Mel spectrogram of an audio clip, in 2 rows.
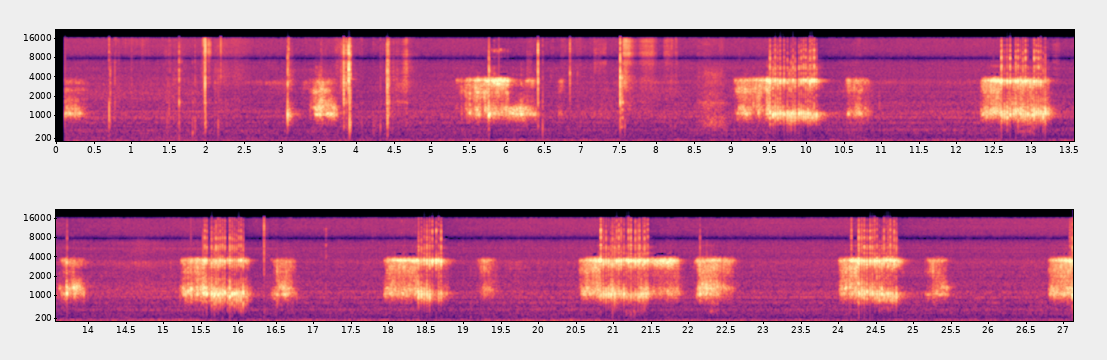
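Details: Loud, rhythmic snoring from an adult who fell asleep on a phone call, thin and tinny through the phone line, about 20 snores per minute; he snored for an hour.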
